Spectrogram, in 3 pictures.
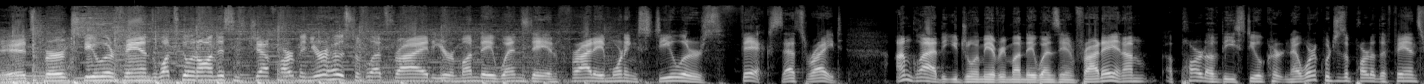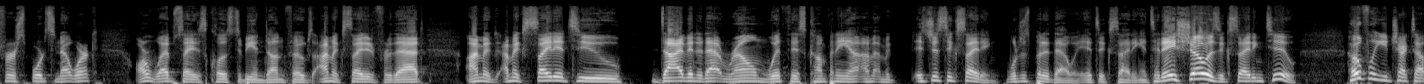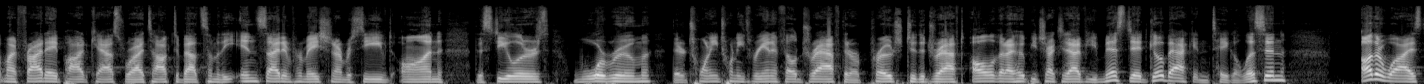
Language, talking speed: English, 205 wpm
